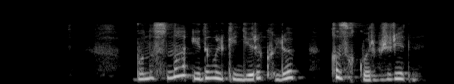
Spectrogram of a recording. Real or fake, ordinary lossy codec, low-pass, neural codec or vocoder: real; MP3, 64 kbps; 7.2 kHz; none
